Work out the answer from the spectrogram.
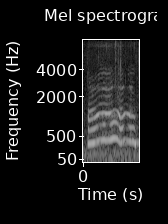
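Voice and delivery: sharp high yelp; sudden jump of fright; startled cry. Real, not acted. Fright while fleeing.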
